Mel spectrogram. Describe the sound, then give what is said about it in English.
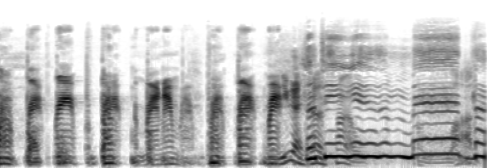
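A person voices a run of short, nasal, duck-like quacks in quick rhythm, then stretches into a long, buzzy held note, fairly loud with no other sounds. “You make a great duck.”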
